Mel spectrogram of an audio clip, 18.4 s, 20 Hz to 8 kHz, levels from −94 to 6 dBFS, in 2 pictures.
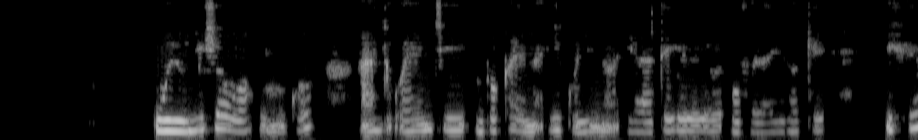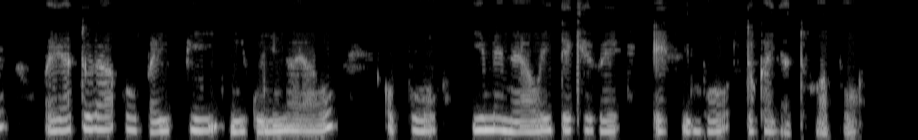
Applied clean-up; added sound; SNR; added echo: none; none; none; none.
